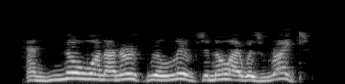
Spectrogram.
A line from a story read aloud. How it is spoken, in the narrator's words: cried out Lamont, and blinked to keep back the tears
